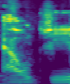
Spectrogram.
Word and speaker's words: Allgaier: I cannot remember how to say it. Algier, running back, I believe. Tyler Algier. – Algier, yeah.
